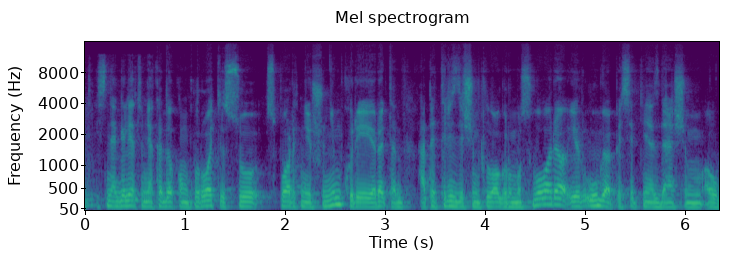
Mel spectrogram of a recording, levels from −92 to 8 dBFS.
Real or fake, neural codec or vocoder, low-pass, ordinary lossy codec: real; none; 14.4 kHz; Opus, 24 kbps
